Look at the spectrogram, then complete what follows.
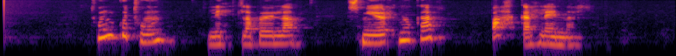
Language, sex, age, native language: Icelandic, female, 40-49, Icelandic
